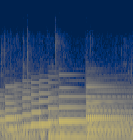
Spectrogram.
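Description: Piano playing a left-hand A–E♭–F–C voicing under a melodic-minor run in the right hand that steps upward. About a second and a half in, it changes to a new held chord, a B–G♯–D diminished voicing that leads toward C minor.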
